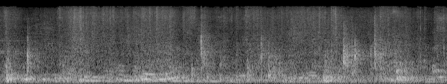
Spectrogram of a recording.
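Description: Indistinct murmur of several people talking at once in a room, with a few short clicks and rustles of things being handled.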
